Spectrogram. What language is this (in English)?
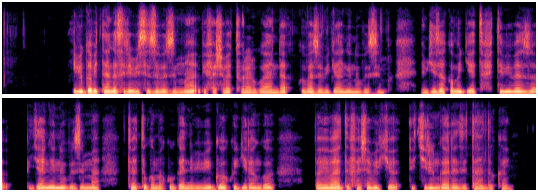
Kinyarwanda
